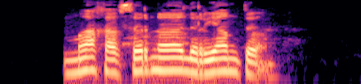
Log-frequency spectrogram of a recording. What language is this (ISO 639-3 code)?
ydg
